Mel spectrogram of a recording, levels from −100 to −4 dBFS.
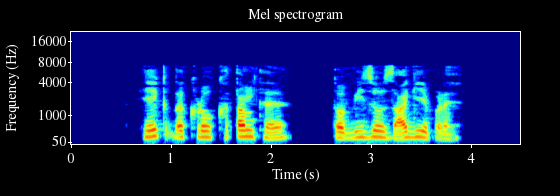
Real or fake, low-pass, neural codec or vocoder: real; 7.2 kHz; none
